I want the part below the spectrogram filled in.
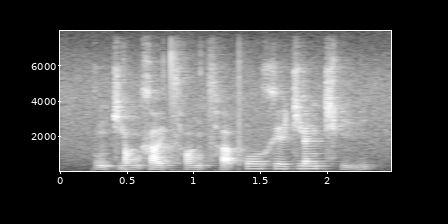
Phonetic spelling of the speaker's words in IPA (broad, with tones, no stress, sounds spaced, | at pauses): k ʊ̰˨˩ ŋ t͡ɕ j ɑ˧˥ ŋ x a˧˥ ɪ̯ t͡sʰ ɑ˧˥ ŋ t͡sʰ ä̰˨˩ pʰ o˥ ʊ̯ x e˥ ɪ̯ t͡ɕ j ɛ˥ n t͡ɕʰ ḭ˨˩˦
